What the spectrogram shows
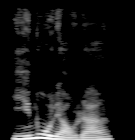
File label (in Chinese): "一目了然", Chinese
